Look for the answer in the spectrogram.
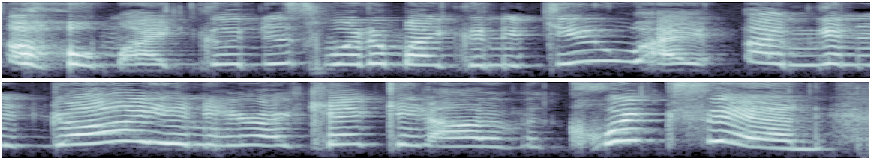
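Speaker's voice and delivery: very high, loud, laughing panic; panicked cry. Acted. Tom, stuck in quicksand, wails to his friends in panic. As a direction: wail as if sinking for real, with a laugh.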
